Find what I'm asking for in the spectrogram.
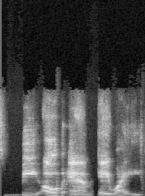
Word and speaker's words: Bomaye: So my Instagram is Bomaye, and the B and the way you spell it is weird. It's B O M A Y E. So B O M A Y E. Bomaye is, is kind of how they pronounce it.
